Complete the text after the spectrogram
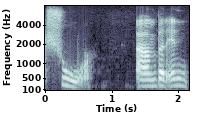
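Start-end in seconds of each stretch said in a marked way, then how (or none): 0.0-0.7 "sure" with an American R; US accent. Shown as a demonstration. Teacher contrasting accents for a student, US accent. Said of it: "in a U S accent, this word's more like".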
